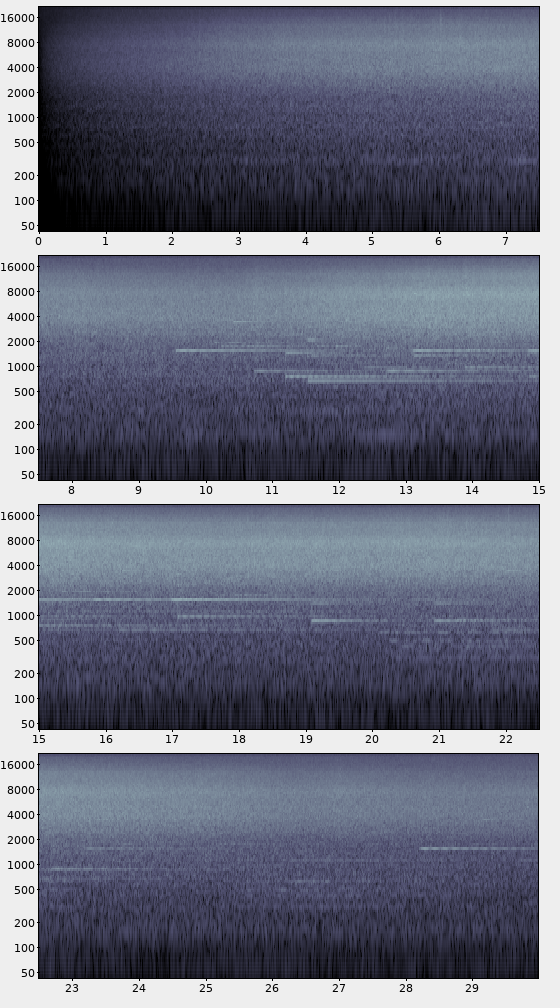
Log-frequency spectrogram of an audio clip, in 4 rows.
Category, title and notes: Soundscapes > Nature
A deck recording of a thunderstorm that passed my neck of the woods. Audio begins with the sounds of wind and my deck's windchimes. Soon wind driven rain comes in with some moderate thunder rumbles. The rain eventually tapers off. NOTE: This recording is as-is. No edits. There are some "oddball" sounds here & there. A distant train horn can be heard near the beginning. Some people can be heard in a nearby athletic field along with some distant sounds of trucks on a highway. A landscaper's leaf blower can also be heard before the heavy rain kicks in. Near the end distant volunteer firefighter sirens can be head going off and a commercial jet flies by. Recorded with my usual Zoom H6 Essential recorder. Sound edited in AVS audio software.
